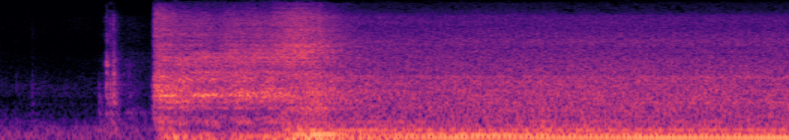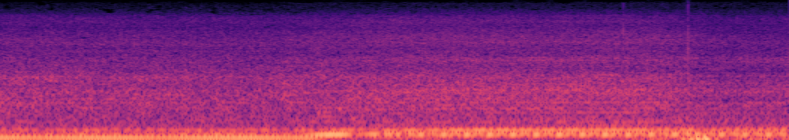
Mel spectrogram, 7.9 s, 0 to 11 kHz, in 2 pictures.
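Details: 2018 Ram 2500 Mega Cab diesel after oil and fuel filter change, fuel filter primed by cycling the key several times: short crank, catches at once, steady even idle with no stumble; normal start.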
